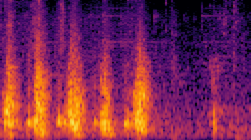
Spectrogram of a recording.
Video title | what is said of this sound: SC BakingBreadVideo | if it doesn't rattle there may be an indication that the dough is handled improperly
